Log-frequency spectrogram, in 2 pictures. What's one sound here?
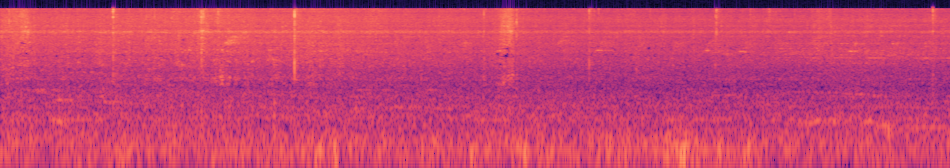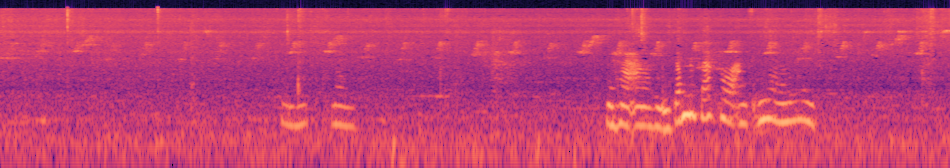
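Leaves rustle and stems snap as plants are picked by hand.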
